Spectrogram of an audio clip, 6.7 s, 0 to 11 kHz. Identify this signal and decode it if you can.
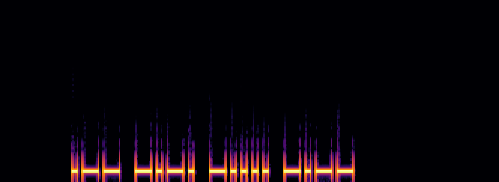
Morse code, heard as a keyed tone, about 17 wpm, 700 Hz. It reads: WC6Y
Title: Call Signs Repeated 2x - 17wpm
